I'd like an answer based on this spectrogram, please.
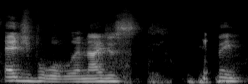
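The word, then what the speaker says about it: IJBOL: b o l i j b o l pronounced edgeball which stands for I just burst out laughing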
